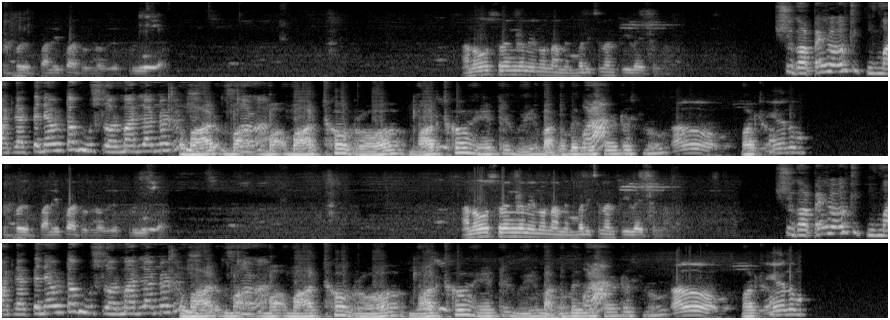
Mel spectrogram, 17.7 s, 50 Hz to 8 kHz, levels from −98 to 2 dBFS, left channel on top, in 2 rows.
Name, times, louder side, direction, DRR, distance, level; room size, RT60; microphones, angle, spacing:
voice 1, 0.0-1.4 4.6-6.7 13.0-13.3 15.5-16.1 16.4-16.9, right 7 dB, 80° right, 0.4 m, -30 dB
voice 2, 7.7-11.6 14.6-14.9, left 2 dB, 35° left, 0.9 m, -29 dB
voice 3, 10.6-15.5 16.3-16.4, left 2 dB, 60° left, 1.5 m, -24 dB
3.9 x 2.0 x 2.9 m
head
